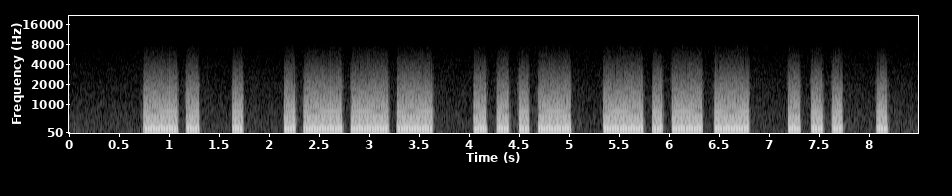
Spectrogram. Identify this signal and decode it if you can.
Morse code, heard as a horn, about 11 wpm. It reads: NEJVYSE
